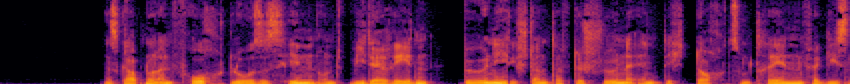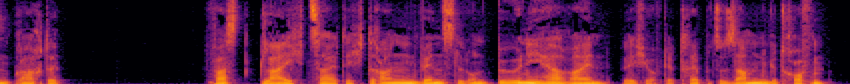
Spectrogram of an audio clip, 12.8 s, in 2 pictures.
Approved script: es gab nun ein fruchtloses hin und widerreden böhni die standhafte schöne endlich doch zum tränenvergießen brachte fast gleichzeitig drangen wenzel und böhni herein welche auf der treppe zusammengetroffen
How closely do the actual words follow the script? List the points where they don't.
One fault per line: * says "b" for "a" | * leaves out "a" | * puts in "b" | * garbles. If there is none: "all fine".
all fine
